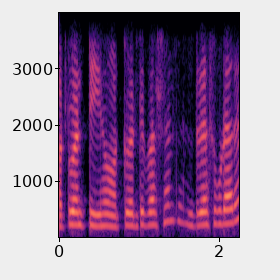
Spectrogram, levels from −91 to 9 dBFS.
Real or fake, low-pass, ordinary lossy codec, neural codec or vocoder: real; 3.6 kHz; Opus, 24 kbps; none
